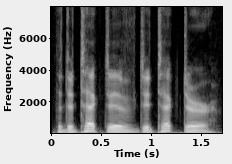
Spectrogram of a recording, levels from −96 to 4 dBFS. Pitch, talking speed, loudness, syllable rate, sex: 105 Hz, 105 wpm, -16 LUFS, 5.1 syllables/s, male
